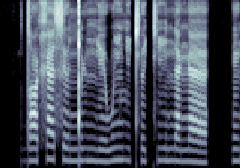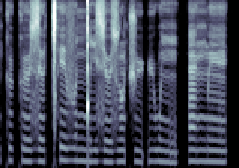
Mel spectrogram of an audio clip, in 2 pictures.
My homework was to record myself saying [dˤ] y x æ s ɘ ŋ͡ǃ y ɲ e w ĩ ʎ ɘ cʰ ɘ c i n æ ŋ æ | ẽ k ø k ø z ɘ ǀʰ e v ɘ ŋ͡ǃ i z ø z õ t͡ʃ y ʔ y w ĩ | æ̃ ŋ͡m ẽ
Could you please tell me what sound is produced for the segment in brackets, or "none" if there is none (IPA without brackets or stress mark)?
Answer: dˤ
